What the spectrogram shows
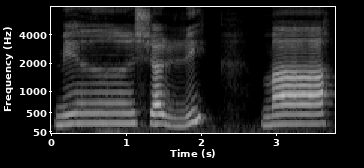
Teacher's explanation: را کے نیچے کسرہ ہے تو را کو باریک پڑھیں گے · باریک پڑھیں گے، من شر ما، میم پہ فتحہ ہے، پھر آگے الف مادہ ہے تو اس کو 2 کاؤنٹ سٹریچ کریں گے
